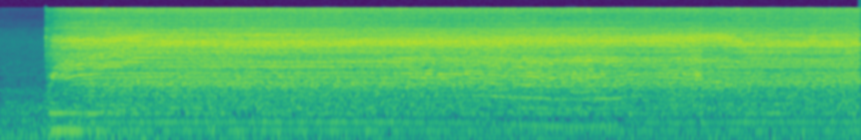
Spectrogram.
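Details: Oscillating cast saw cutting a molded fiberglass cast in a training demonstration, with blade heating noted: loud steady high-pitched whine, pitch dipping slightly as the blade bites.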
